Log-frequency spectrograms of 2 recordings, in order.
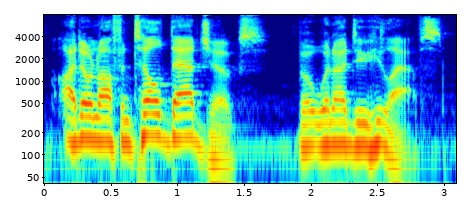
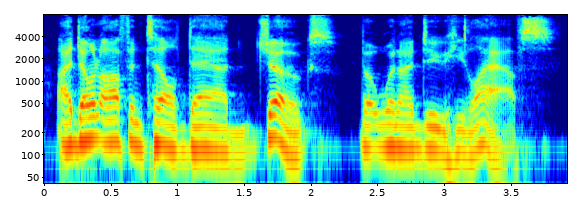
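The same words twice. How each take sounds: First: 'Dad jokes' is said as one compound noun. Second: 'Dad' and 'jokes' are said as separate words.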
